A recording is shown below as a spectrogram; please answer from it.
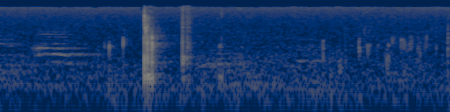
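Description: Near silence: room tone with one soft click about three quarters of a second in and a few faint, brief pitched sounds.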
